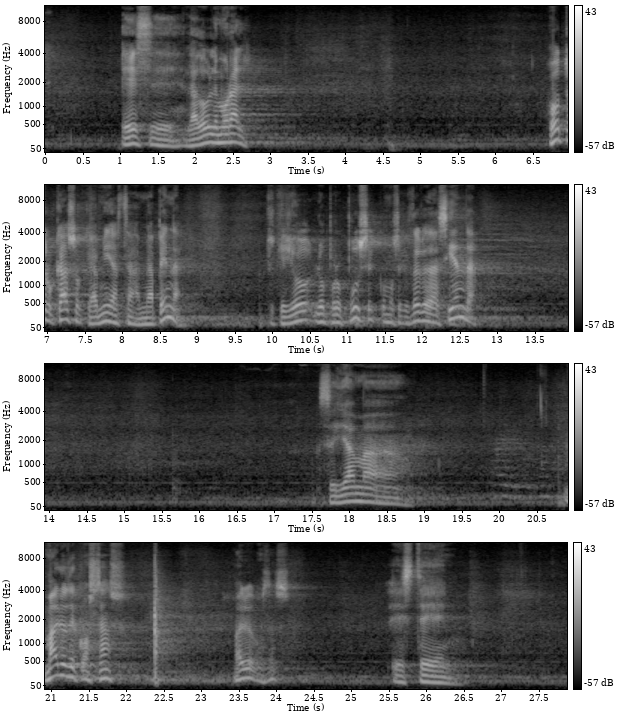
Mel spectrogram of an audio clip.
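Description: An elderly man speaks calmly into a microphone, in short bursts with long pauses.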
